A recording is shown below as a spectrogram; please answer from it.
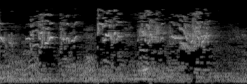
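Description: Caged canaries and other small finches chirping in short high bursts, three or four times, over a steady murmur of visitors' voices.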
